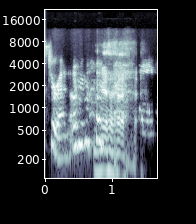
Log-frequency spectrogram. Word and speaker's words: Tarentum: which when I first saw the name, I definitely said it wrong. And my sister was like, you've been away a while. That's Tarentum.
